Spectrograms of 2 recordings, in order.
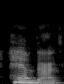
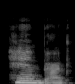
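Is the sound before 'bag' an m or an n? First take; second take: m; m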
